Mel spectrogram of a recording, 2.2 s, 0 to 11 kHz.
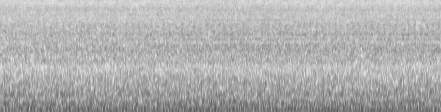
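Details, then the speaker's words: Audi Q7 3.0 TFSI turbo petrol, 333 hp, 150,000 km, cold start after sitting overnight: engine starts without trouble and settles into an even, quiet idle with a steady low hum, no knocks or misses; normal cold idle. "Холодний запуск. Мотор холодний після ночі. Питань нема. [музика] Завівся без питань. Працює рівненько,"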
